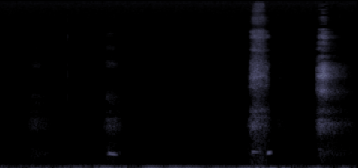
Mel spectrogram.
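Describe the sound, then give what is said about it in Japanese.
Slow inhaling and exhaling during a breathing exercise: four airy breaths separated by pauses, the first two softer and the last two louder and fuller. “吸って、吐いて、くる。”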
